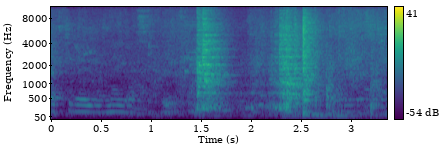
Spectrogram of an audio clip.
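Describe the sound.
Dishes and cookware clatter in a restaurant kitchen, with two louder bursts of banging and rattling over a low background of faint voices.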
